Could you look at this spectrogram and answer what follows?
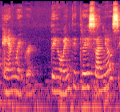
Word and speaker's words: Anne Reburn: americana pero en inglés en mi acento se lo pronuncia an rer Tengo 23 años y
